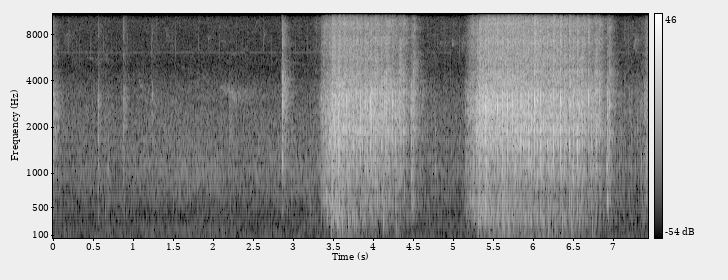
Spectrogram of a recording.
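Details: Troy-Bilt TB4HB EC leaf blower, unstarted 4–5 years, new fuel lines, full choke, primed, first pull: bursts into a harsh, ragged rasp twice, falling away each time, running very rough. Breather loaded with oil via crankcase overflow tube; owner suspects compression leaking.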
